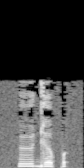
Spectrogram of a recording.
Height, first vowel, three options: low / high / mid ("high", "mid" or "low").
high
